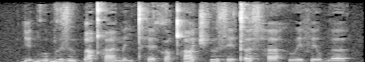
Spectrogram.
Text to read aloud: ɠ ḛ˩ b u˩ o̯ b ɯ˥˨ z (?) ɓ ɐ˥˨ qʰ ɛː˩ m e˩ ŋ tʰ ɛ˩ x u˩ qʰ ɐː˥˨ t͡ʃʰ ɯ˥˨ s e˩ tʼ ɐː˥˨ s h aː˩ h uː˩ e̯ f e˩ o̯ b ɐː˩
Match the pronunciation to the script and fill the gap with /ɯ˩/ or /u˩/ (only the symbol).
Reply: ɯ˩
